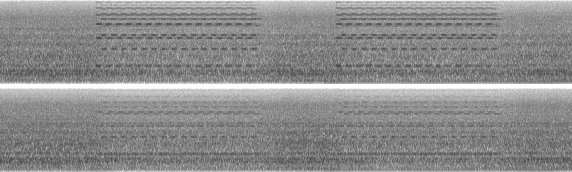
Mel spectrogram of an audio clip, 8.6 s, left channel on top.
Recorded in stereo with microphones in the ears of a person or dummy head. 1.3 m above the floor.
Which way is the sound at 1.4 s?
80° left.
